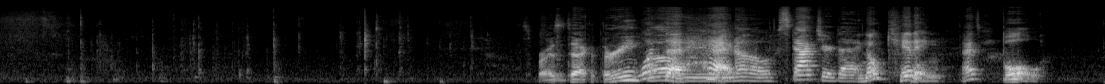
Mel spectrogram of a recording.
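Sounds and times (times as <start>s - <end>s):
playing cards clicking and tapping: 0.7s - 4.8s.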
